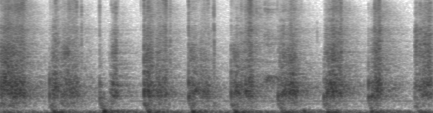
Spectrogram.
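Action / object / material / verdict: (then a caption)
scrape / palette knife on stretched canvas / canvas / none. A palette knife scrapes gel across a large stretched canvas giclee print lying flat, while the other hand holds the canvas edge. Nine rhythmic, raspy scrapes with a soft low thump at the start of each stroke and a bright hiss that fades quickly.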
